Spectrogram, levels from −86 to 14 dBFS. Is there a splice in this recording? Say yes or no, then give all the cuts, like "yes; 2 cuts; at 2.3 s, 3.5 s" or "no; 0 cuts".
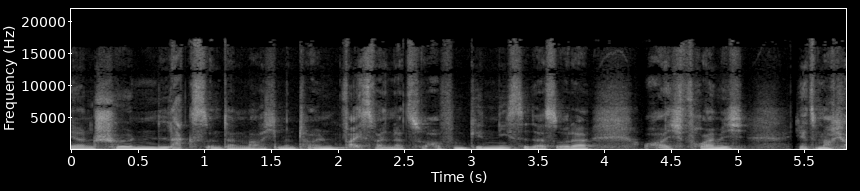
no; 0 cuts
